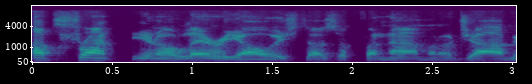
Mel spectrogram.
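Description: The pitch of a man's voice swings very widely. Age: 70s. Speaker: retired football coach. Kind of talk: casual interview chat.

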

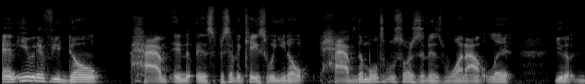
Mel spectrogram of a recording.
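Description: Very clean and set against a silent background, the recording captures a man talking at a very fast pace in a fairly low voice with an animated tone. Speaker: podcast co-host. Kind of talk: casual chat. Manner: animated, slangy.

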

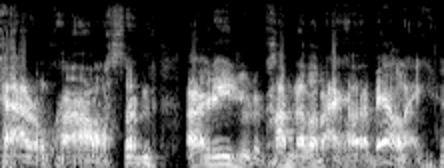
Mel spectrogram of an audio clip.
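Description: A raspy, put-on character voice. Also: man, moderate pace. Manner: yelling.

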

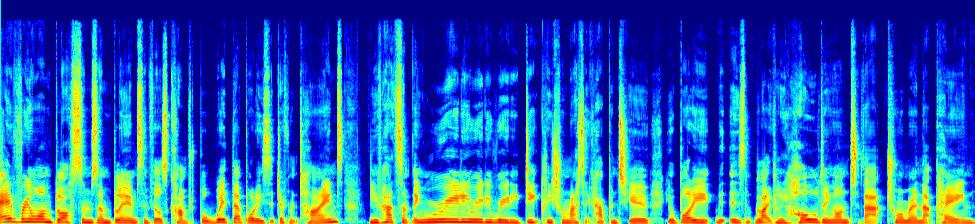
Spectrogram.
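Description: Speaking at a very fast pace with hardly any pauses, a woman with an English accent uses a medium pitch and ordinary pitch variation, recorded dry and close with no echo. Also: very clean recording, silent background. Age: 20s. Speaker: podcast host and author. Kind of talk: advice podcast, reading listener questions. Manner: casual, hesitant with many ums.

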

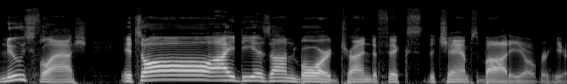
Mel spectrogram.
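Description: A man at medium pitch, very slow in pace, with very wide pitch swings, on a very clean recording with a silent background. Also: big swings in loudness. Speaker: comedian and podcast co-host. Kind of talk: casual chat. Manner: loud.

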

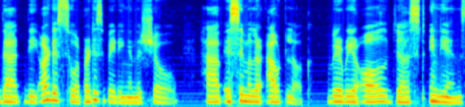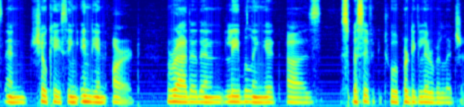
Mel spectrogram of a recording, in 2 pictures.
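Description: A woman speaks at a moderate pace, her pitch fairly low and her intonation fairly even. Music plays in the background. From India. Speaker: artist and art teacher. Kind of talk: radio interview.

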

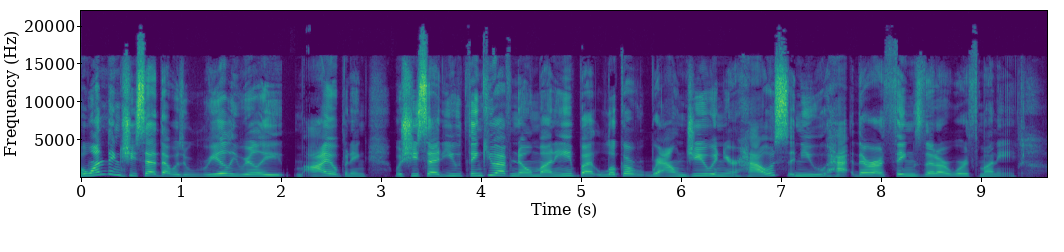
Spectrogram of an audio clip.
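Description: A woman with an American accent has a plain, everyday voice at medium pitch. She speaks at a moderate pace with lively intonation. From US South. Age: 30s. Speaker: writer and personal finance author. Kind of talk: casual chat.

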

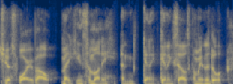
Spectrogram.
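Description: Someone with a London accent talks at a very fast pace. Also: man. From London, England. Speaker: founder of a business brokerage firm. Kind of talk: interview. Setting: remote call.

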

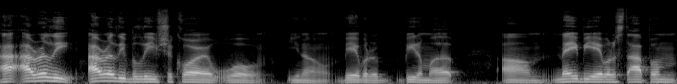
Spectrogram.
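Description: A man at a medium pitch with an American accent, lively intonation and a moderate pace, in a very clean recording with a silent background. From US, North Las Vegas. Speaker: professional boxer. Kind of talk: interview. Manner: hesitant.

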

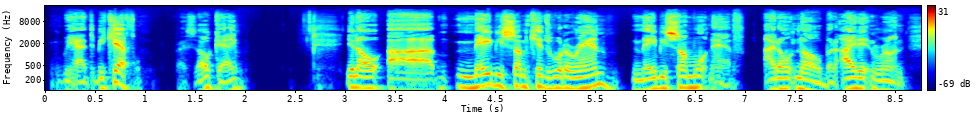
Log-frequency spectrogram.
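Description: With a New York accent, a man of medium pitch speaks at a moderate pace with ordinary pitch variation and long, frequent pauses. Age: 60s. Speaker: former mob hitman. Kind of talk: interview storytelling. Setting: studio. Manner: animated.

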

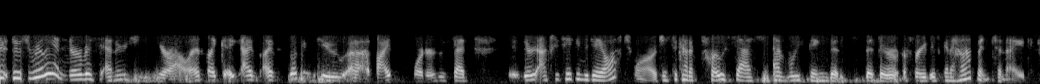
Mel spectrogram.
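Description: A woman's medium-pitched voice at a very fast pace with lively intonation. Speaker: news anchor. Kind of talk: news interview chat. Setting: phone call.

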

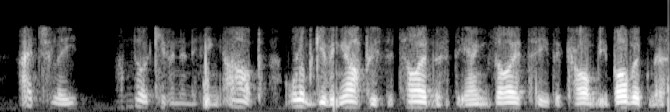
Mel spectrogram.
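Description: A man with an English accent talks at a very fast pace in a fairly high pitch. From England. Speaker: author and sobriety coach, former footballer. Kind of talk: recorded interview. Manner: animated.

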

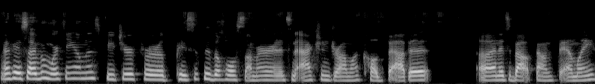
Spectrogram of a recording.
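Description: A woman with a dark, mellow tone talks at a very fast pace, showing ordinary pitch variation. The sound is dry and close, with no echo. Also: fairly high pitch for a woman, quiet background. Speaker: aspiring screenwriter. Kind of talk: story pitch. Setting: at home, remote.

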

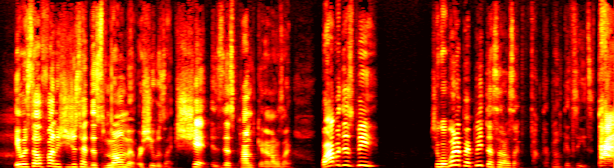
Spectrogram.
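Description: With an American accent, a woman talks at a very fast pace in a bright, sharp tone with vocal fry, a fairly high pitch, very wide pitch swings and big swings in loudness. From US South. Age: 40s. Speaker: comedian. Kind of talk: casual chat.

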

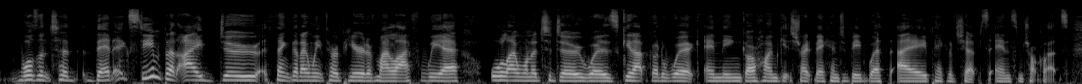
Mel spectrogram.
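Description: A woman speaks with a New Zealand accent. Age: 20s. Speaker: podcast co-host. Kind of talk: casual chat.

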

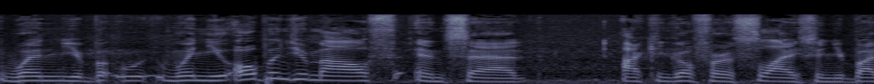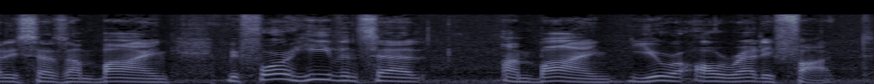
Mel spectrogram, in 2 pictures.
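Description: Against noticeable background noise, a man speaks at a fairly high pitch and moderate pace, with ordinary pitch variation and very even loudness. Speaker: fitness and nutrition coach. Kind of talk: casual chat. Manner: animated.

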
